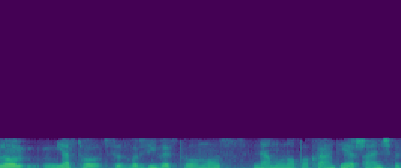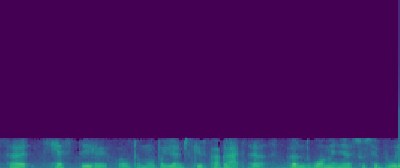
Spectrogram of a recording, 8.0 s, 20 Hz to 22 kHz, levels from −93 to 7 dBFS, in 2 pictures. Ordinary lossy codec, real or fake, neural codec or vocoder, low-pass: AAC, 16 kbps; fake; codec, 16 kHz in and 24 kHz out, 0.6 kbps, FocalCodec, streaming, 4096 codes; 7.2 kHz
